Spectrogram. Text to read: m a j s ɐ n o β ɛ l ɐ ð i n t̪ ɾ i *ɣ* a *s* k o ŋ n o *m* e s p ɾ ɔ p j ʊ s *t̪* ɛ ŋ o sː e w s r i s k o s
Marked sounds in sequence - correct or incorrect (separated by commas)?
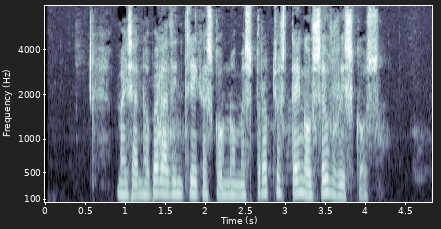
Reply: correct, correct, correct, correct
